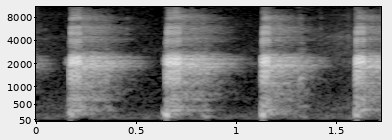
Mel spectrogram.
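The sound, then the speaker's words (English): Four short, raspy quacks blown on a duck call, evenly spaced about half a second apart, loud with no talking. “If anything, I'm probably pushing a little more air into a quack and stringing it out a little more because I'm trying to make it that quack last.”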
